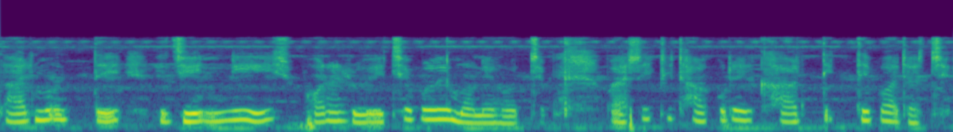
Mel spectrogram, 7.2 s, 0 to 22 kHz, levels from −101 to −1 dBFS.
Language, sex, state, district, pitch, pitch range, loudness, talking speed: Bengali, female, West Bengal, Alipurduar, 240 Hz, 220-270 Hz, -17 LUFS, 125 wpm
